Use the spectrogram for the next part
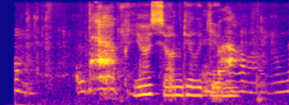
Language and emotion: Russian, neutral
